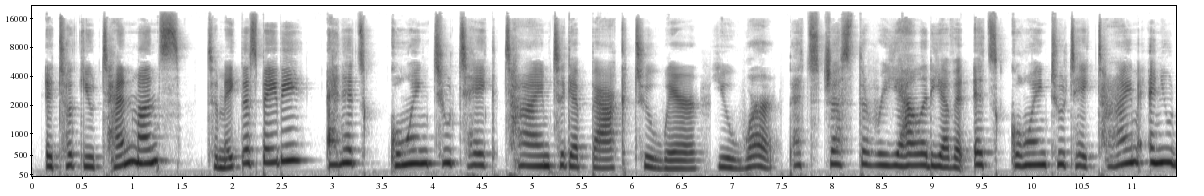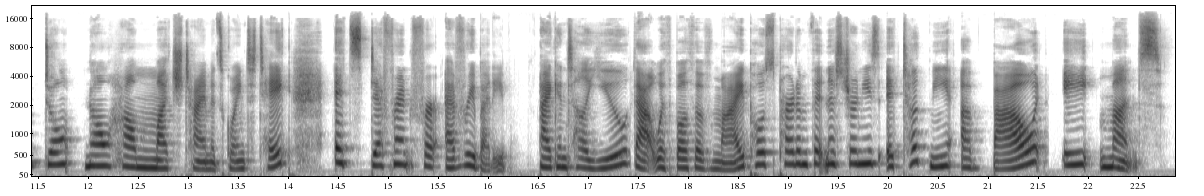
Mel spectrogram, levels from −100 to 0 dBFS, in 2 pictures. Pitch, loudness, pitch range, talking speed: 250 Hz, -23 LUFS, 215-290 Hz, 175 wpm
